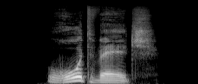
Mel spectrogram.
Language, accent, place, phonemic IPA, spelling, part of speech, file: German, Germany, Berlin, /ˈʁoːtvɛlʃ/, rotwelsch, adjective, De-rotwelsch.ogg
- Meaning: Rotwelsch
